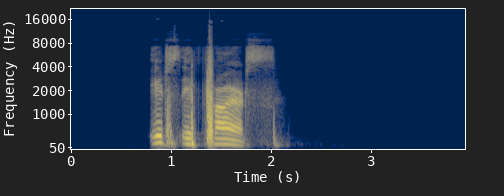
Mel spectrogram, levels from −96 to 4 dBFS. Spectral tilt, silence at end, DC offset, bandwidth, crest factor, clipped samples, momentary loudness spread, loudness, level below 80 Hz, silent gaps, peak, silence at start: -5.5 dB/octave; 1.9 s; under 0.1%; 11 kHz; 20 dB; under 0.1%; 16 LU; -16 LUFS; -60 dBFS; none; 0 dBFS; 0.8 s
